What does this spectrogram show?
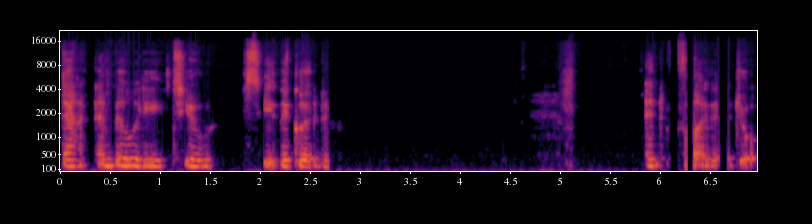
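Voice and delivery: tearful voice, crying while talking. Sharing a message about missing Austin, crying while talking. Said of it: "despite the fact that I'm crying".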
